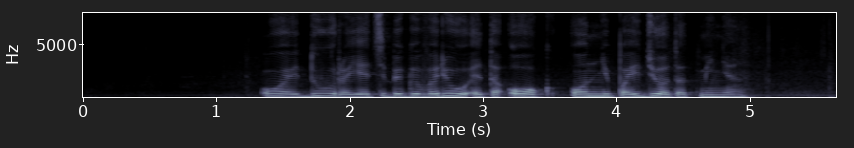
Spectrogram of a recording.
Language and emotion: Russian, neutral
